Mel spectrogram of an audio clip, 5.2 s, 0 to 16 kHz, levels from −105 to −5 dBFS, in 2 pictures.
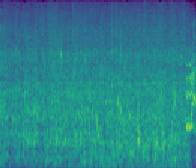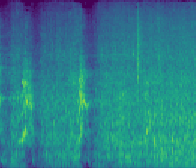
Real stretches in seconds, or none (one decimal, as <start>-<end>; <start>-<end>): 0.0-2.5; 4.1-5.2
